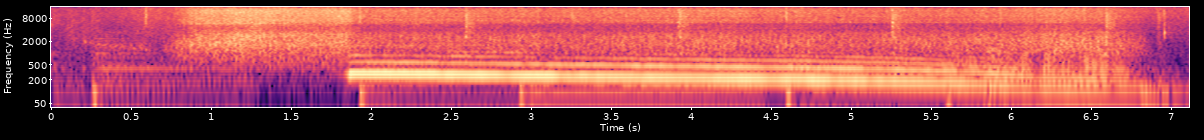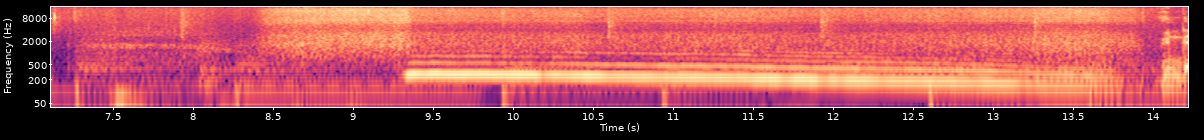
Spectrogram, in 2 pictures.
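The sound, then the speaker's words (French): A voice makes a breathy, wind-like whoosh, then slides down in a long descending siren-like glide as a vocal exercise; the pattern repeats twice, fairly loud, with soft low music underneath. “Très bien, pour terminer, nous allons faire maintenant des petites sirènes descendantes, toujours en démarrant par le bruit du vent.”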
